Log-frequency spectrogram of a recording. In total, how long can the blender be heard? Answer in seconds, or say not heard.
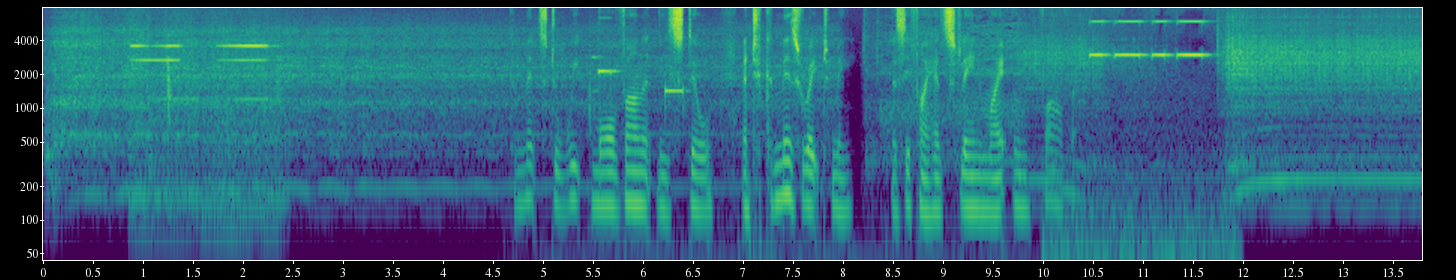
14 s.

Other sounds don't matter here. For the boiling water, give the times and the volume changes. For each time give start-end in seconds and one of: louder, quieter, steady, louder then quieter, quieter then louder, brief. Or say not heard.
not heard.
